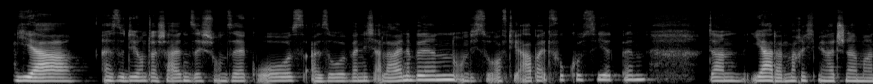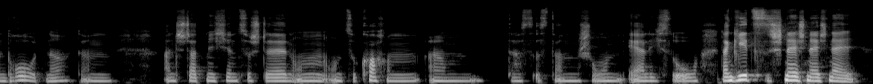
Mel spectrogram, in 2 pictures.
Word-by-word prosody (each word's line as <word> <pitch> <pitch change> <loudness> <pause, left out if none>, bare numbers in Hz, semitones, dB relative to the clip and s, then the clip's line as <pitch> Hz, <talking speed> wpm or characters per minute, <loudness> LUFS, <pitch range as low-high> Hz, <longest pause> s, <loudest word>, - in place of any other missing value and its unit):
Ja, 165 -1 +3 0.2
also 175 -2 -3
die 175 +1 -2
unterscheiden 170 -1 -4
sich 165 +1 -5
schon 165 -3 -7
sehr 165 0 -3
groß. 175 +1 -5
Also, 160 +1 -4
wenn 170 0 -4
ich 170 - -6
alleine 170 +5 0
bin 210 +1 +3
und 195 -6 -4
ich 160 - -10
so - - -9
auf 165 - -7
die - - -8
Arbeit 160 +3 -4
fokussiert 215 0 -6
bin, 220 0 -2 0.6
dann 170 -1 -3
ja, 180 -1 +2
dann 155 0 -3
mache 170 +2 -3
ich 185 +3 -12
mir 170 -3 -3
halt 165 0 -2
schnell 165 -1 -2
mal 155 -1 -3
'n - - -3
Brot, 175 -1 -2
ne, 165 +4 -5
dann 155 -1 -7 0.4
anstatt 160 0 -2
mich 160 -1 -3
hinzustellen, 160 -1 -1
um 160 0 -1
um 160 - -4
zu 155 -1 -10
kochen. 160 -3 -2
Ähm, 160 +1 -4 0.2
das 160 0 -8
ist - - -10
dann 160 0 -3
schon 160 +1 -3
ehrlich 160 -1 -1
so. 160 +1 -1 0.2
Dann 175 +1 +10
geht's 215 +2 +8
schnell, 190 -3 +10
schnell, 165 -3 +6
schnell. 145 -7 +2
165 Hz, 180 wpm, -24 LUFS, 160-180 Hz, 0.6 s, Dann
